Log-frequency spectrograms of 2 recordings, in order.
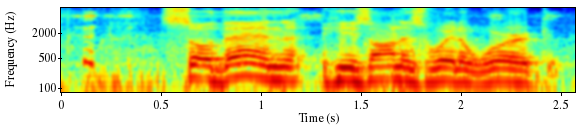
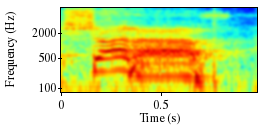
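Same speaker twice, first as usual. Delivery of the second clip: high, sharp shouted retort; bum yelling back; 7 semitones higher than usual. Retold or imitated. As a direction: bark it back at the honking driver. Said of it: "the bum's like".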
